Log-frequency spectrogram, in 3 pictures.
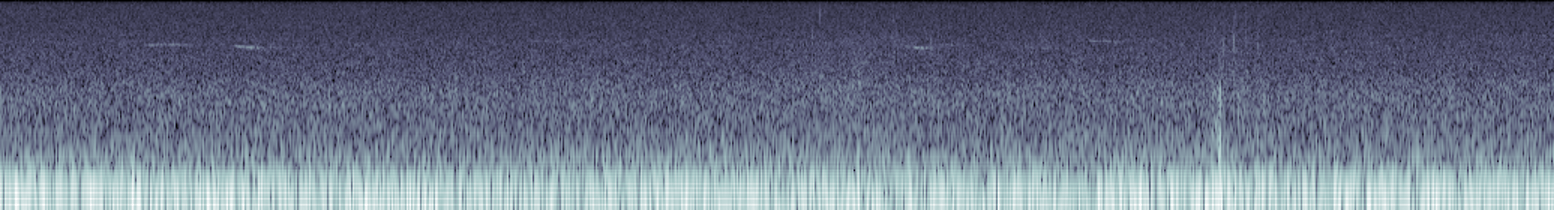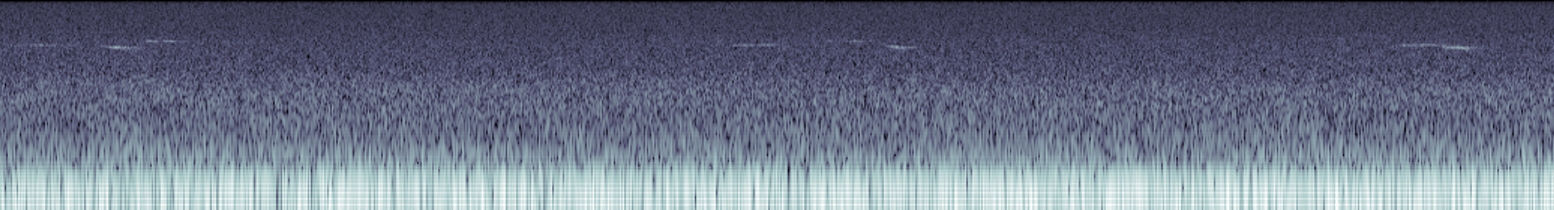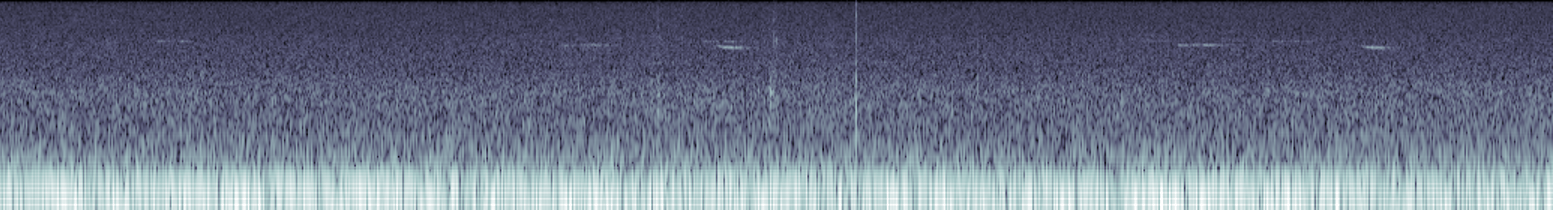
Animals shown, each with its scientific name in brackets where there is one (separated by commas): Hermit Thrush (Catharus guttatus), Black-throated Green Warbler (Setophaga virens)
